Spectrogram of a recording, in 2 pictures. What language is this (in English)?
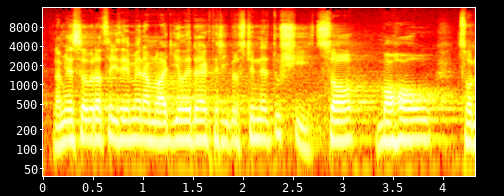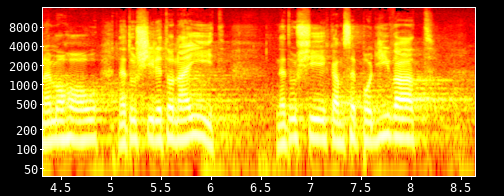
Czech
